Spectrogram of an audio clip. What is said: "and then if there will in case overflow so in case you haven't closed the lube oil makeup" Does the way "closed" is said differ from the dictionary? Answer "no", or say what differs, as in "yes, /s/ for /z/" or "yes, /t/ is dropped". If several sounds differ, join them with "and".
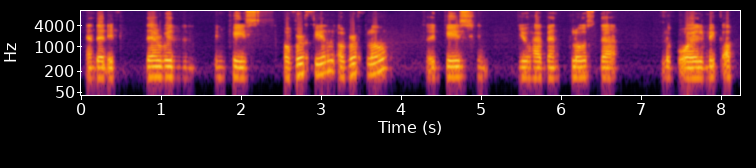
yes, /s/ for /z/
